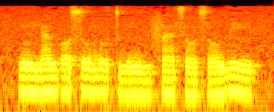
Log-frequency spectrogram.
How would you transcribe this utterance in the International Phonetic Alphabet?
ɾ ũ˨ j ã˨˦ w ɔ˧ s o˦ m o˦˨ t u˨ n u˨ f ã˧ s ɔ̃˨ s ɔ̃˨˦ w e˦˨

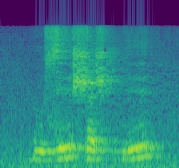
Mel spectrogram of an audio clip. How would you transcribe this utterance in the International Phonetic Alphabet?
ɓ u z ɪ ʃ ɑ ʃ ɡ͡b ɪ

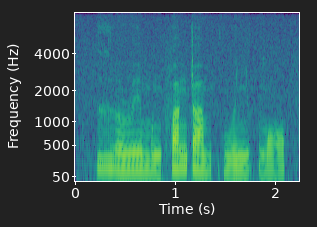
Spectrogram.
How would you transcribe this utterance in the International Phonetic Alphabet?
ɣ ɨ˨˩ ə̯ ɹ e˨˩ m ə˨˩˨ ŋ f a˧ ŋ ʈ a˨˩ m t̪ʰ u˨˩˨ ə̯ ɲ ə˨˩ k̚ m ɔ˨˩˦

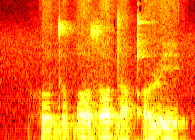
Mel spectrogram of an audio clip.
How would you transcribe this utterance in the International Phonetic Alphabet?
h o˥ d ʊ˥ ɓ ɔ˥˩ z ɔ˥ d a˩˥ qʼ u˩˥ ɭ e˧

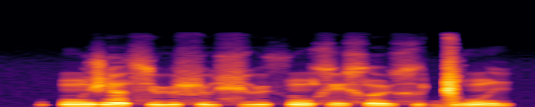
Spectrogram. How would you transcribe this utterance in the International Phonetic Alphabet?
ʔ ũ ʒ ã s y ɬ y ɕ y θ ũ x e x œ̃ y̯ x ɨ ɡ͡ǁ ũ i̯

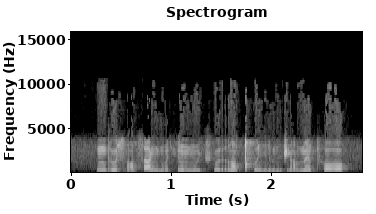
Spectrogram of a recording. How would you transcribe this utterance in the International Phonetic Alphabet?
n d u˥ ɬ ɑ̃˩ ɬ a˨ ŋ ɡ õ˩ ç ũ˦ m ũ˨ t͡ʃʰ u˥ r ɑ̃˦ ǃʰ o˨ ɲ u˩ n d͡ʒ ã˩ m ɛ̃˥ tʰ ɔ˦

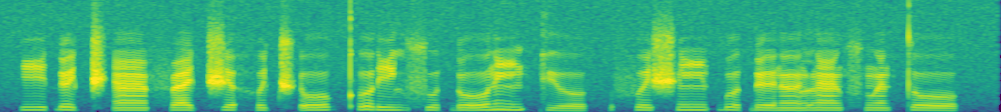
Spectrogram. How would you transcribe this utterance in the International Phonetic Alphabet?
i ɗ ɘ t͡ʃʼ æ̃ f æ t͡ʃ ə h ʊ t͡ʃʼ o kʼ ʊ ɾ i lʲ sʷ ə ɗ o ɾ ĩ kʲ ʊ | f ɘ ʃ ĩ ɓ ʊ ɗ ɘ ɾ ə̃ l æ̃ sʷ æ̃ t o

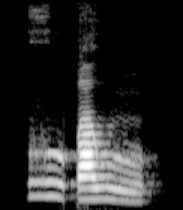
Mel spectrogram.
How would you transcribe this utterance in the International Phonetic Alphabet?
ɣ u˦˨ ɓ a˦ w ũ˨

